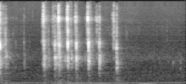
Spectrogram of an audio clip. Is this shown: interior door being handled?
no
